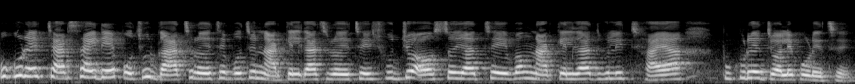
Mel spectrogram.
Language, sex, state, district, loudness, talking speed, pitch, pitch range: Bengali, female, West Bengal, Paschim Medinipur, -12 LUFS, 135 wpm, 260 Hz, 235-290 Hz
